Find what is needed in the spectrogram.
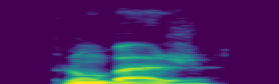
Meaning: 1. weighting (with lead); filling, stopping 2. filling
- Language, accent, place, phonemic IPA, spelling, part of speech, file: French, France, Lyon, /plɔ̃.baʒ/, plombage, noun, LL-Q150 (fra)-plombage.wav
